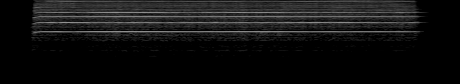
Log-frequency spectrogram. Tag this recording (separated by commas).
Bowed string instrument, Musical instrument, Music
